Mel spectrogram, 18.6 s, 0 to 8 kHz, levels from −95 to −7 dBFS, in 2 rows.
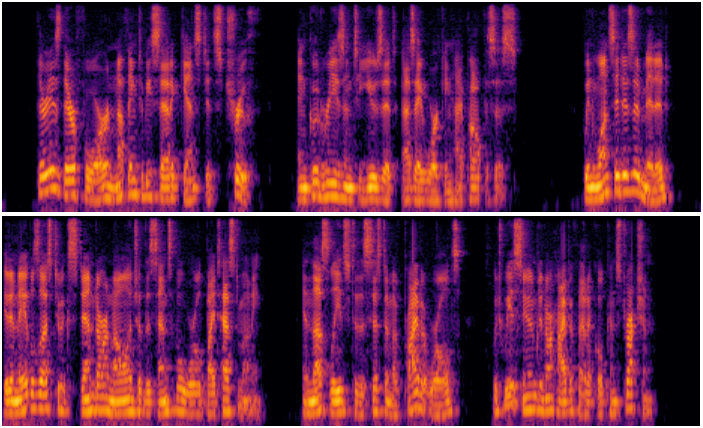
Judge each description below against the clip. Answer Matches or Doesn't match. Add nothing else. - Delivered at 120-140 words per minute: Doesn't match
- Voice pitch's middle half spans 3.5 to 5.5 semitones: Matches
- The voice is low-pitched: Matches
